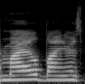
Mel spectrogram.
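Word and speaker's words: Mildliner: using our mild liners I was saying it wrong earlier these are mild liners by zebra they're double-ended they're actually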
